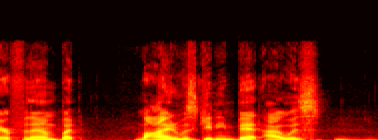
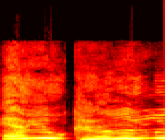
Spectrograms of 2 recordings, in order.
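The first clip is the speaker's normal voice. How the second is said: high, slow and loud, outraged disbelief; mock disbelief; 8 dB louder than usual. Coworkers at work shocked by the question, high slow disbelief. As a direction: stretch it out, shocked. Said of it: "You guys are like".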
